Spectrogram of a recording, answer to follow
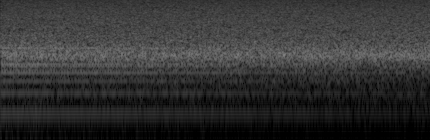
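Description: Serge modular synthesizer between loud patterns: a held tone with evenly spaced overtones fades away in the first second, leaving a steady hiss.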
